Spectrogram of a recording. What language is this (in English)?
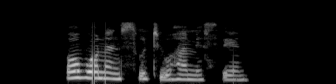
Taita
